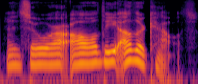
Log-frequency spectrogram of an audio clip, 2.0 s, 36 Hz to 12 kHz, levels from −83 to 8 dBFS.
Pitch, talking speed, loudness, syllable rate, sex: 145 Hz, 210 wpm, -17 LUFS, 5.7 syllables/s, female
